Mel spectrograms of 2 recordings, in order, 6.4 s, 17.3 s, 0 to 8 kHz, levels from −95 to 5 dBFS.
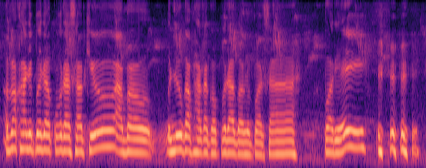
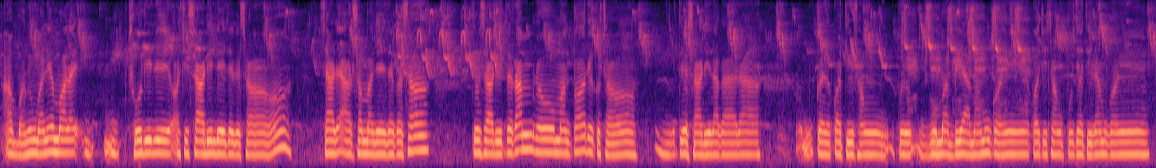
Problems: none marked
